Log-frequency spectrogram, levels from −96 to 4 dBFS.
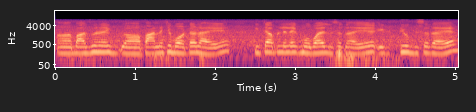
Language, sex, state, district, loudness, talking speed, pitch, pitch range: Marathi, male, Maharashtra, Mumbai Suburban, -15 LUFS, 215 wpm, 195 Hz, 185-210 Hz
